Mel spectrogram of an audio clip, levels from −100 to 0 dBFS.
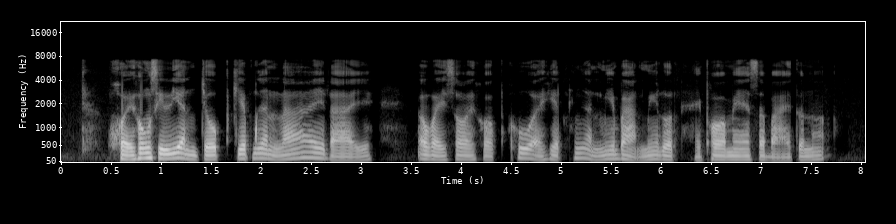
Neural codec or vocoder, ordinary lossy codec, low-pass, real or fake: none; none; 7.2 kHz; real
